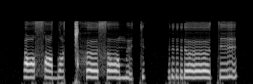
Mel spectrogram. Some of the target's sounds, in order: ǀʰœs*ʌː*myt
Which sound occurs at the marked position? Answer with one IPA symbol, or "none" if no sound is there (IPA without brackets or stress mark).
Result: ʌː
